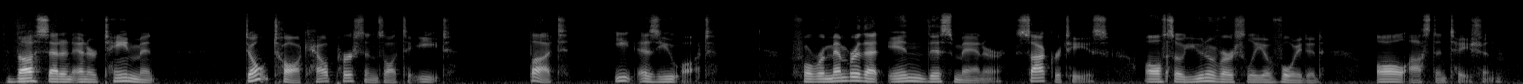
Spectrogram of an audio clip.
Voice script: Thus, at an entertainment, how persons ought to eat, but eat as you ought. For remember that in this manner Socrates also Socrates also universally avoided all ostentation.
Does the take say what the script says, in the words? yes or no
no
